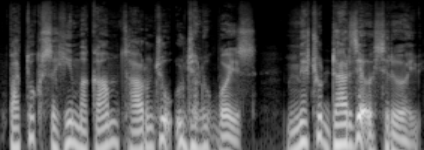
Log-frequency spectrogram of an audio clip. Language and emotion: Kashmiri, fearful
